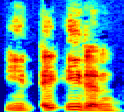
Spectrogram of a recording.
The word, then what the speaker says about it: Edan: In a moment of joy and relief, hundreds gathered in Tenafly to celebrate the release of Eden Alexander, or Adan, depending on your pronunciation.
